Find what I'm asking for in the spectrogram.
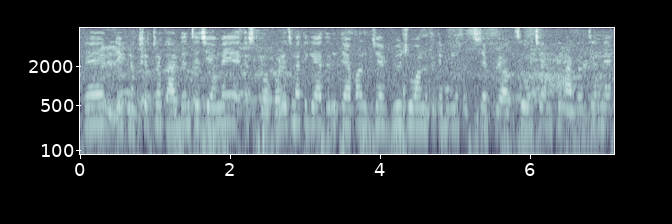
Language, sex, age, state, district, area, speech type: Gujarati, female, 18-30, Gujarat, Valsad, rural, spontaneous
